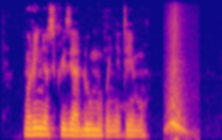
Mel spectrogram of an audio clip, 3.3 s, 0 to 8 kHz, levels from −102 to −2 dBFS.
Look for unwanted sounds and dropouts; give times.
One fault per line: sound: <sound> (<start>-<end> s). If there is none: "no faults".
sound: whoosh (2.5-3.0 s)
